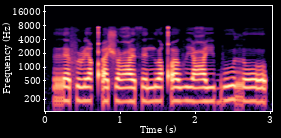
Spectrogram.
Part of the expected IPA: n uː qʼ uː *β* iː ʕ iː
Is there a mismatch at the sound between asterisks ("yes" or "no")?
no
